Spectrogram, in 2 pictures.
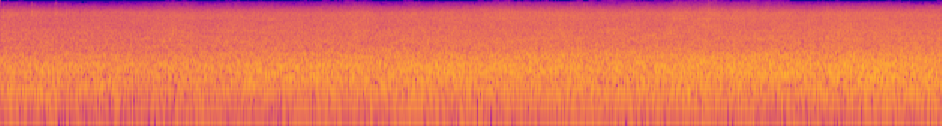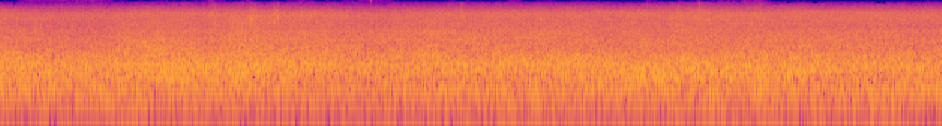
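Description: Passenger coaches of a Guangzhou–Kowloon through train rolling along the track, a steady rushing rail noise without distinct wheel clicks, swelling slightly about halfway through.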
